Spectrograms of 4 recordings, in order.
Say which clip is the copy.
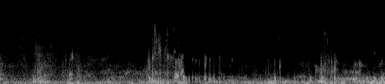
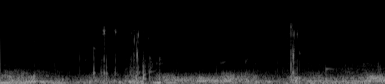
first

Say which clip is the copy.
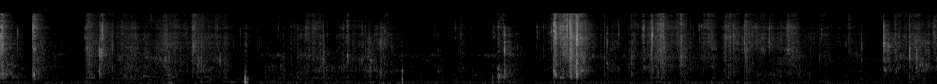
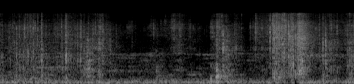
first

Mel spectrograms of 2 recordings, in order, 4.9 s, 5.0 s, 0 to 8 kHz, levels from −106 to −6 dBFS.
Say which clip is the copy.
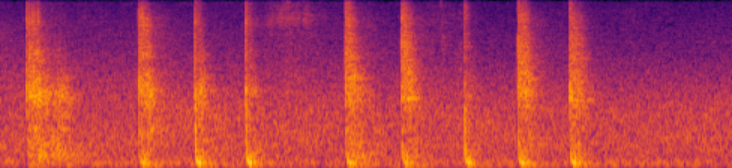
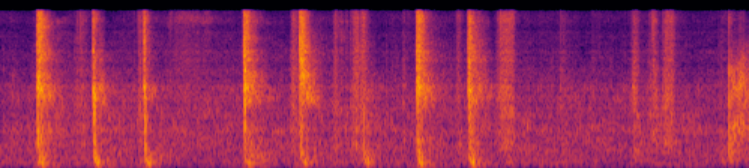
second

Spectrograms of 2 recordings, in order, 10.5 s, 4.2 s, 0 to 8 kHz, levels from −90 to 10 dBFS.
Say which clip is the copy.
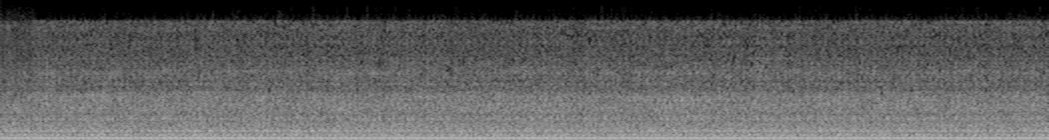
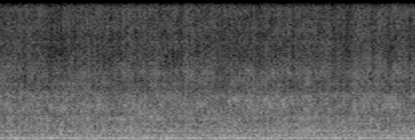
second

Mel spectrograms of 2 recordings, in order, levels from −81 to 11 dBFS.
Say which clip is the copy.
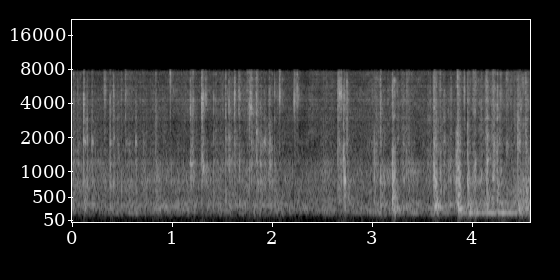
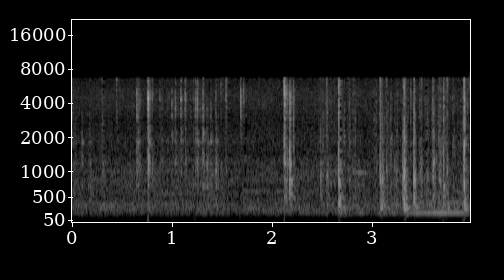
first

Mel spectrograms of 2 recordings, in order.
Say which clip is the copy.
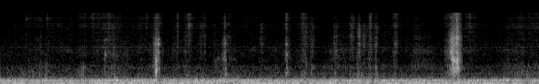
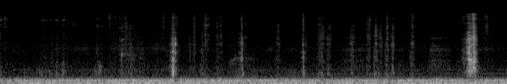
first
